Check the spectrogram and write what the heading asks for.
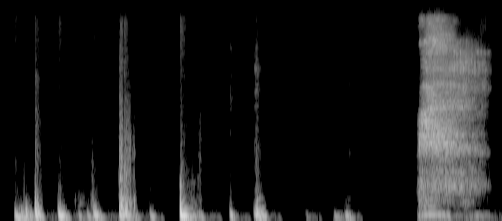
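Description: A run of short low thuds over the first three seconds, then a man's long sigh into the microphone near the end.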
